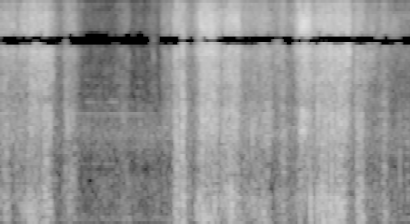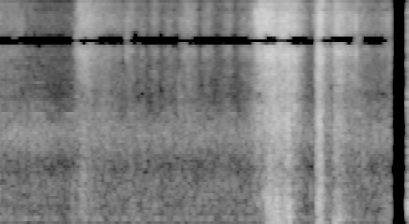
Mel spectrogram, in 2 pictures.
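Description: Bedding rustling as a golden retriever puppy paws at a duvet and pushes its nose into it, in uneven bouts, loudest about two and three seconds in and again near the end.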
